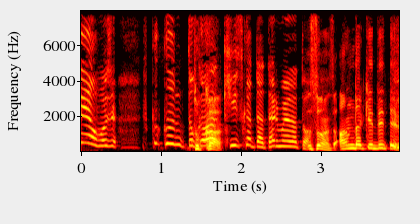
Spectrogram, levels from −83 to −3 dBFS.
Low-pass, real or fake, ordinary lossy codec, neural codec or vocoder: none; real; none; none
